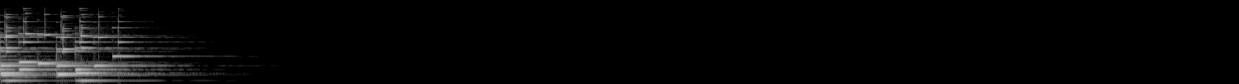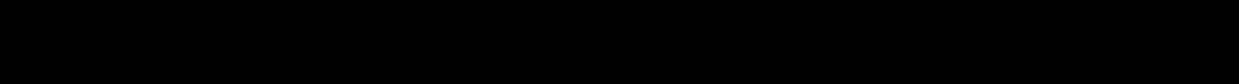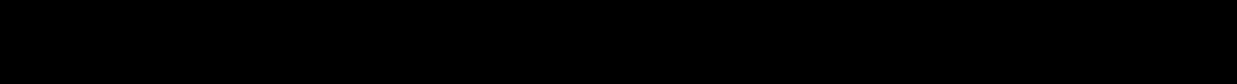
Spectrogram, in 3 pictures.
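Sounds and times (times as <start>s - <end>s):
music box: 0.0s - 2.2s.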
